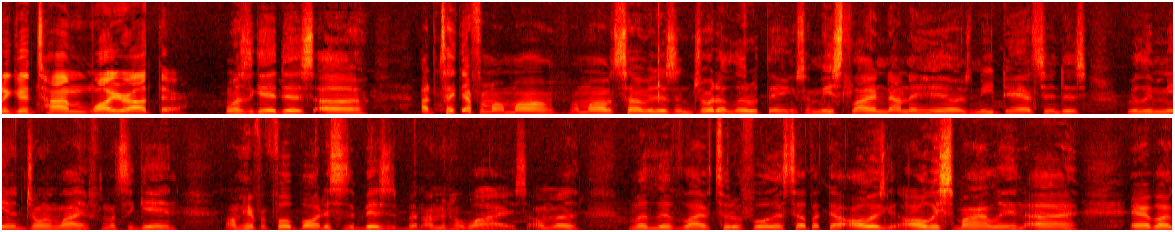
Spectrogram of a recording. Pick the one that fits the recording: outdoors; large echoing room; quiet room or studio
outdoors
